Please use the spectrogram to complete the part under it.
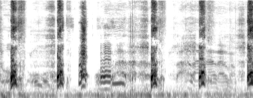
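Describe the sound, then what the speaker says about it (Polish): A dog barks in sharp bursts about once a second, with whining and yelping between barks, close and loud. "Zaszczekaj trochę."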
